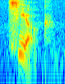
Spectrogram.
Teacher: kiuk is an aspirated sound of giok. When you say the name Kimberly or the word king, you hear the sound kiuk.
